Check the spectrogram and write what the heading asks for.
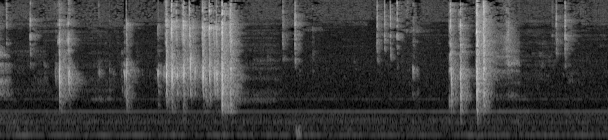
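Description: Typing on a computer keyboard: irregular short runs of key clicks with pauses between, the busiest run about two seconds in.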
